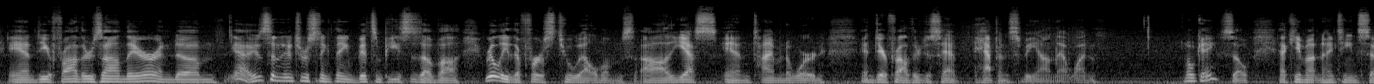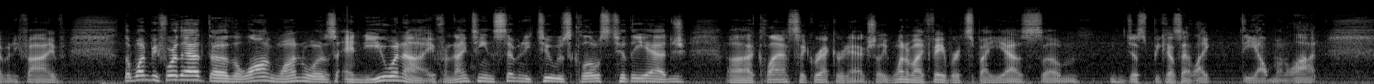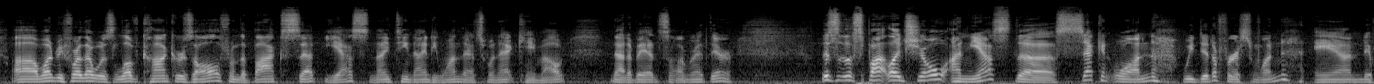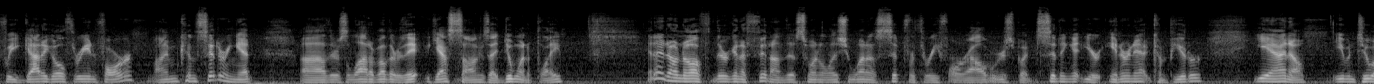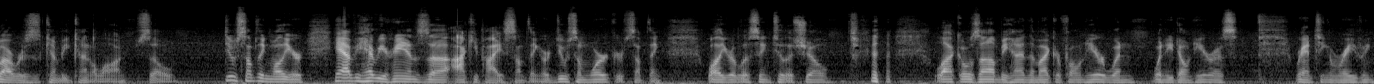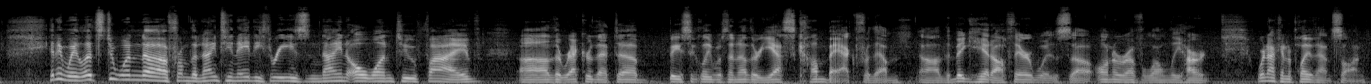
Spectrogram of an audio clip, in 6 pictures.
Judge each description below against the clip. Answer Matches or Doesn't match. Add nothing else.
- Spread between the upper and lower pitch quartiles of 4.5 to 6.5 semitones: Doesn't match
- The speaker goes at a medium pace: Matches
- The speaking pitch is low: Matches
